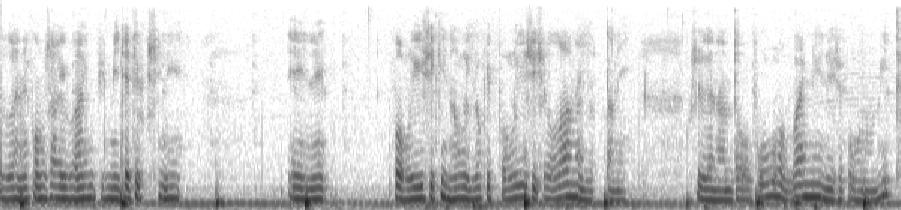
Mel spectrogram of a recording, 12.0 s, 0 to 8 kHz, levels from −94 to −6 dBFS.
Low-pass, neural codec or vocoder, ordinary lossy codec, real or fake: 7.2 kHz; none; none; real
